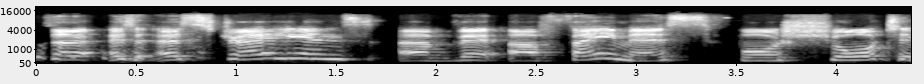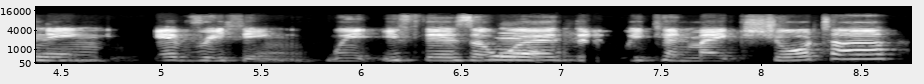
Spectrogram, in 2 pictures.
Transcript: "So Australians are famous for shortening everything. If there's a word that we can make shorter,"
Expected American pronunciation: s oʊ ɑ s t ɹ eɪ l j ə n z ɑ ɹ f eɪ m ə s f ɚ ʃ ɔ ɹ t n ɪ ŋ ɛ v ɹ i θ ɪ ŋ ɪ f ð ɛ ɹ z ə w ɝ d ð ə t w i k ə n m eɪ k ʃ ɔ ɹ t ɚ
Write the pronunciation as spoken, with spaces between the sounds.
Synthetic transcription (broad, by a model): s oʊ ɑ s t ɹ eɪ l j ə n z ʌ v f eɪ m ə s f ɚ ʃ ɔ ɹ t n ɪ ŋ ɛ v ɹ i θ ɪ ŋ ɪ f ð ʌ ɹ z ə w ɝ d ð ə t w i k ə n m eɪ k ʃ ɔ ɹ t ɚ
